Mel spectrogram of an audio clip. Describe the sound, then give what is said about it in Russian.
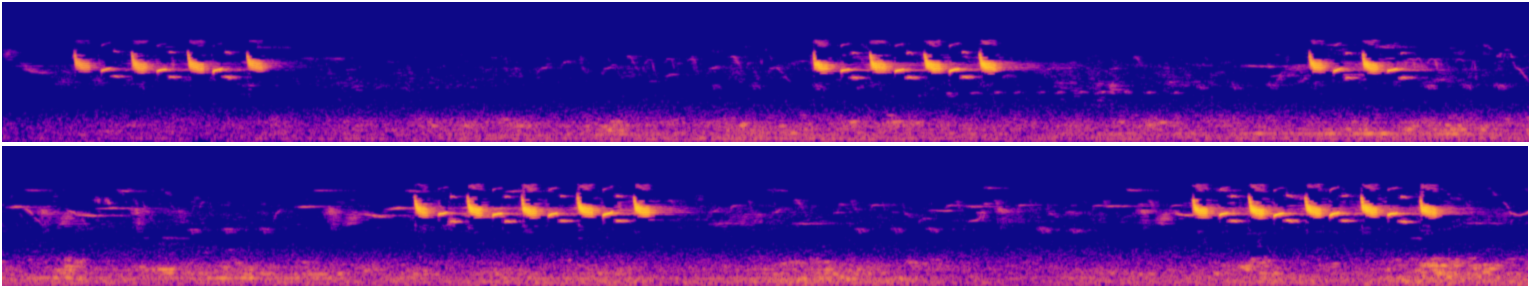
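A tit (titmouse) sings five phrases of rapid, high-pitched repeated notes separated by pauses, over faint low background noise. “Синица.”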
